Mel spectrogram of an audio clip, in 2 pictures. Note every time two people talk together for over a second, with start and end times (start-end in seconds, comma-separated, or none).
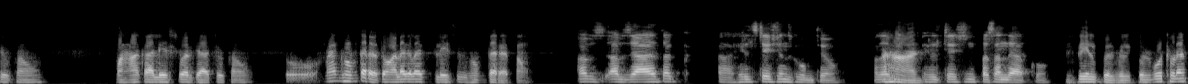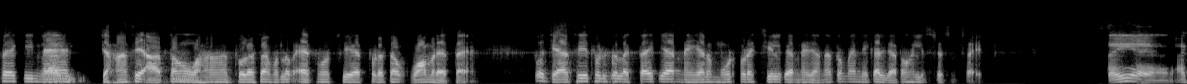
none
